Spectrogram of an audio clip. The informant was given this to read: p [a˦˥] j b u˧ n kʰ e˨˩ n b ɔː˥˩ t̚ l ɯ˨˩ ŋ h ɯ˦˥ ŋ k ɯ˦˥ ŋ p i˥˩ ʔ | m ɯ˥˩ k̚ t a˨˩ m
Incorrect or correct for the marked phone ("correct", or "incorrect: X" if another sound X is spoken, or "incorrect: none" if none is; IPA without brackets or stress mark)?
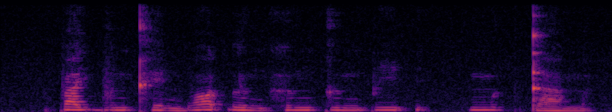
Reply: incorrect: a˥˩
